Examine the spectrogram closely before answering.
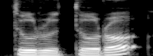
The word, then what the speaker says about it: turo: really constitutes a proper bule fight the original pronunciation is turo it's essentially a generic term in the used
